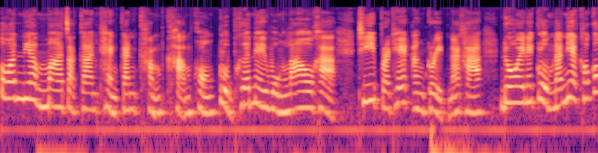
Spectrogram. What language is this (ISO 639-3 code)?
tha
